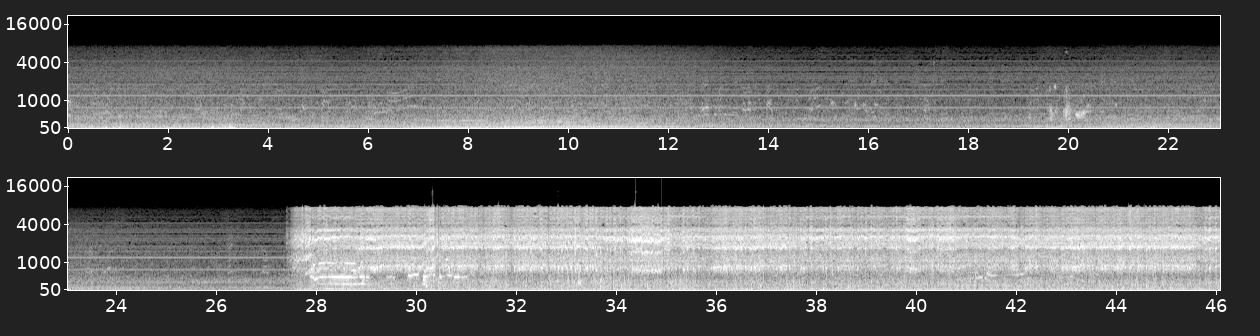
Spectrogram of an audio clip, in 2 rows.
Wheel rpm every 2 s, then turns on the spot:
0, 0, 0, 0, 0, 0, 0, 0, 0, 0, 0, 0, 0, 20, 190, 230, 230, 220, 230, 230, 230, 230, 230.
none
